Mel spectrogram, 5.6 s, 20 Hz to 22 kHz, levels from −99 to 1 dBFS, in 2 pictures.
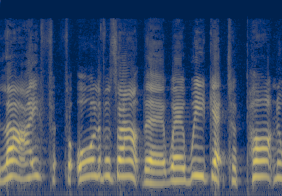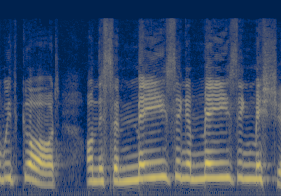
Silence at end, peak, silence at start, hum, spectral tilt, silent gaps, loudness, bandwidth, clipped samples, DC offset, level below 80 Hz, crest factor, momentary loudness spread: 0 s; -6 dBFS; 0 s; none; -4.5 dB/octave; none; -24 LUFS; 15.5 kHz; under 0.1%; under 0.1%; -72 dBFS; 18 dB; 8 LU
